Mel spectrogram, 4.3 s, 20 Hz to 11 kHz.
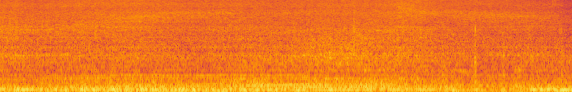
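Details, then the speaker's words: Seat Leon FR diesel on first drive after engine swap with new clutch, flywheel, cambelt and different turbo, windows open: deep drone climbing steadily under load through road and wind noise, no flat spots; feels good, though owner notices restriction around 2,700–3,000 rpm. "I don't know if this is coming across on camera I've got all the windows open so I do apologize if the road noise is quite loud but this feels lovely boys this feels lovely"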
